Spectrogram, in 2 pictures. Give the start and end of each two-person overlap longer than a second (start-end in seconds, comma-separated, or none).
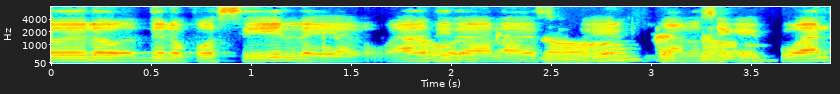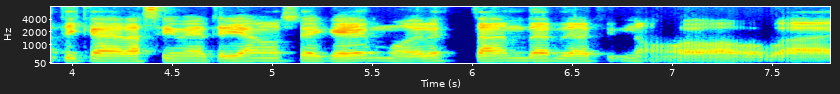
1.7-3.6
